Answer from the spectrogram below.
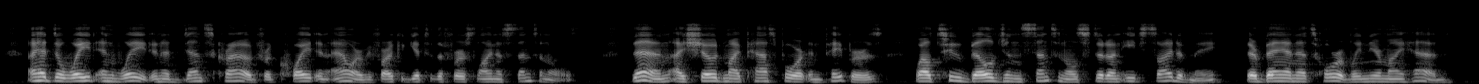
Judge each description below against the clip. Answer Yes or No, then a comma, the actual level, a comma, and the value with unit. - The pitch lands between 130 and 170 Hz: Yes, medium, 140 Hz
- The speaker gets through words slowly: No, average, 190 wpm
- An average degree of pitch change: Yes, average, 3.7 semitones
